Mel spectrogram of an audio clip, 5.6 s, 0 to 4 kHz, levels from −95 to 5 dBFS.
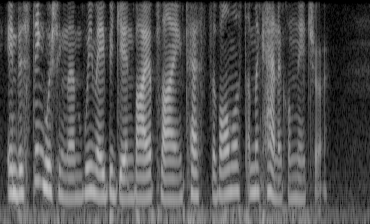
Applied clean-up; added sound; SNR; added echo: none; none; none; none.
